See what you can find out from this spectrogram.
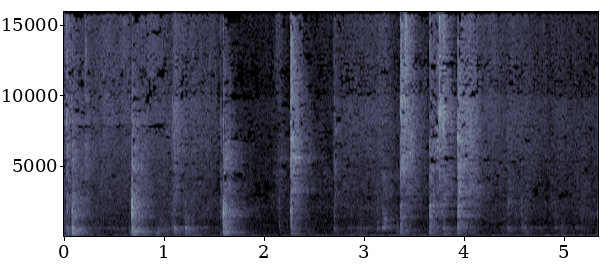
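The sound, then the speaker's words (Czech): Spoon stirring molasses syrup in a container, giving a faint series of light clinks and scrapes at irregular intervals, alone without talk. “A to trochu zamíchám.”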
